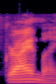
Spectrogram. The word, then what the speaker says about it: Grima: it's B it's GMA no it's grima he clearly pronounces it grandma Grandma it's Grandma it's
